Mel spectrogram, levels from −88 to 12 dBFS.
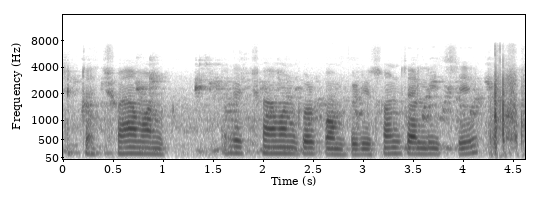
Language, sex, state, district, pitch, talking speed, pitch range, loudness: Odia, male, Odisha, Sambalpur, 150 Hz, 90 wpm, 140-155 Hz, -22 LUFS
